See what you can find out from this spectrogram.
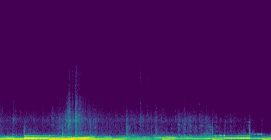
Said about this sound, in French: il y en avait tout autour de notre terrasse. Ça faisait peur. C'était des pigeons que je trouvais fort agressifs et fort gras, ma foi.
